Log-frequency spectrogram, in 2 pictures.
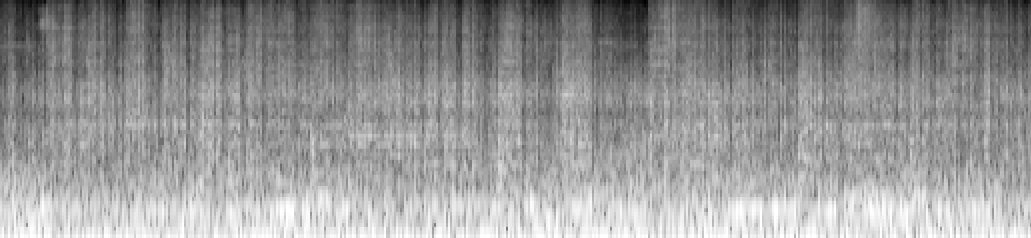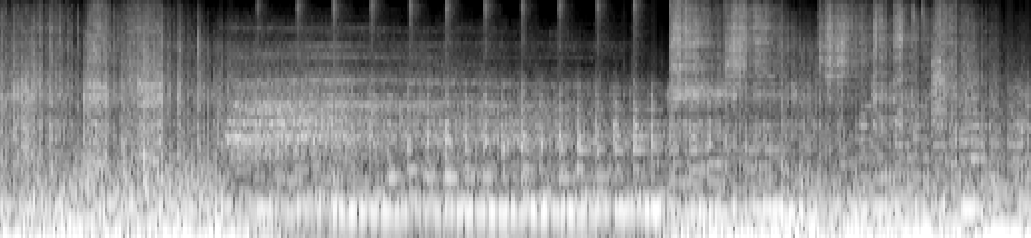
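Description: Metal band playing live through a venue PA: pounding drums, distorted guitars and bass. About two-thirds of the way through, the low end drops away for a few seconds, leaving a guitar line over steady cymbal ticks, about three a second, before the full band crashes back in.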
